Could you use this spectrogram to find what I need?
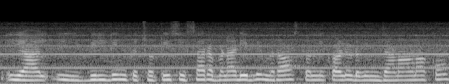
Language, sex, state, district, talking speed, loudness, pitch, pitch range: Marwari, female, Rajasthan, Nagaur, 185 wpm, -14 LUFS, 205 Hz, 195-220 Hz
